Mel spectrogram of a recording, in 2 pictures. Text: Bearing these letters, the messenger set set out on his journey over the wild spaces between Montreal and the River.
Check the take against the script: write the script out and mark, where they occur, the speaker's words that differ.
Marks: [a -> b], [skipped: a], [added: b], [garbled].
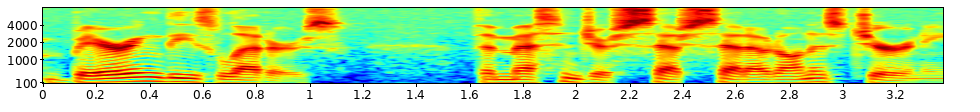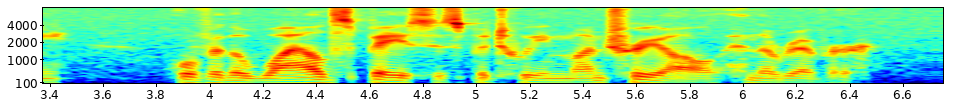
Bearing these letters, the messenger set set out on his journey over the wild spaces between Montreal and the River.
